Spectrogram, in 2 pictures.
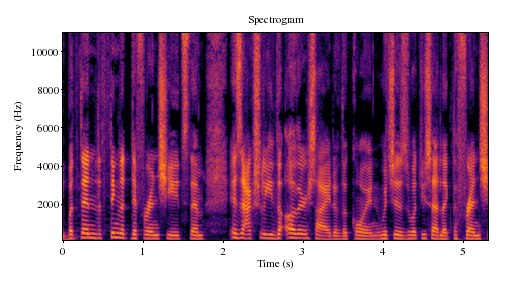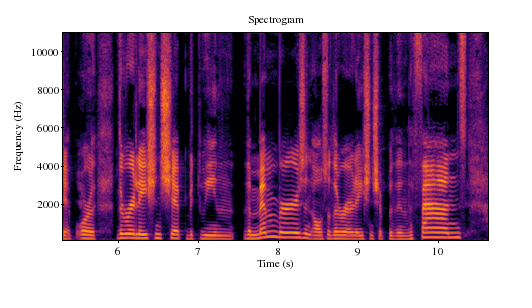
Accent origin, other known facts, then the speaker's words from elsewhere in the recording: Philippines; I'm still Filipino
